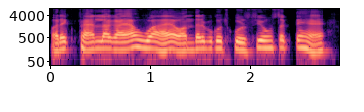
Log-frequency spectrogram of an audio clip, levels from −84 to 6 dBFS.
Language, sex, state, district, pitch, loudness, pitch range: Hindi, male, Jharkhand, Garhwa, 175 Hz, -11 LUFS, 160-190 Hz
